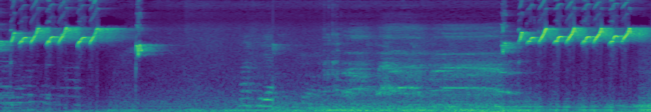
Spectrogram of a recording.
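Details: Common iora, known as mantenan gunung, opening and closing with quick rolling trills of high stepped notes, with one sharp whistle between them. The middle is filled with low rumbling background noise.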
